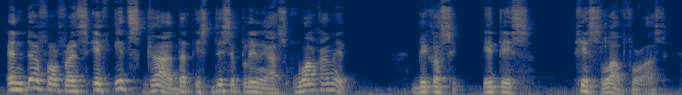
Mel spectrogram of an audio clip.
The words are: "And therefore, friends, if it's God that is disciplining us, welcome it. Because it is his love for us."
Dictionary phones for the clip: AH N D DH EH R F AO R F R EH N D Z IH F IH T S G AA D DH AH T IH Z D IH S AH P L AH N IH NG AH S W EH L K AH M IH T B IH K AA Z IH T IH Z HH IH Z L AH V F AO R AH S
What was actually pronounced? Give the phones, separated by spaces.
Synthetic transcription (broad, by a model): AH N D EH R F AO R F R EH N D S IH F IH T S G AA D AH T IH S D IH S AH P L AH N IH NG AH S W EH L K AH M IH T B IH K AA S IH T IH S HH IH S L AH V F AO R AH S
